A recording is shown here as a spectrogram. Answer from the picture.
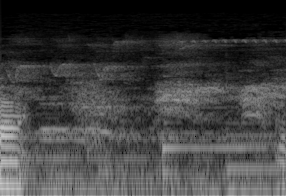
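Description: Crows cawing, two harsh calls in the second half, over background music holding a steady note.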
